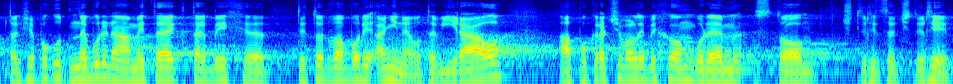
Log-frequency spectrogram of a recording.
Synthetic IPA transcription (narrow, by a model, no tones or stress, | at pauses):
t̪aɡʒɛpo̞kut̪nɛbudɛnaːmɪt̪ɛkt̪aɡ̚bɪxt̪ɪt̪o̞dvabo̞dɪʔaɲɪnɛ̰ʔo̞t̪ɛviːɾal | ʔapo̞kɾat͡ʃo̞valɪbɪxo̞mbo̞dɛmst̪o̞t͡ʃt̪ɪrɪt͡sɛt̪t͡ʃt̪ɪr̝ɪ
